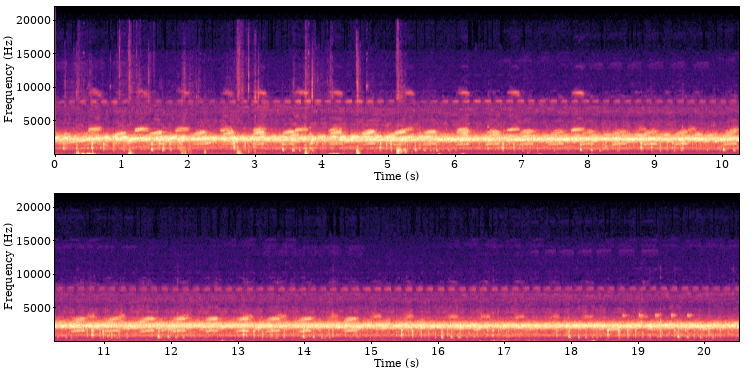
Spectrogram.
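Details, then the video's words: Loud nighttime frog chorus, many callers overlapping in a constant shrill wall of sound, with rapid repeated notes pulsing through it and a few sharp knocks in the first five seconds. "FROGS making a loud noise during the Night"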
